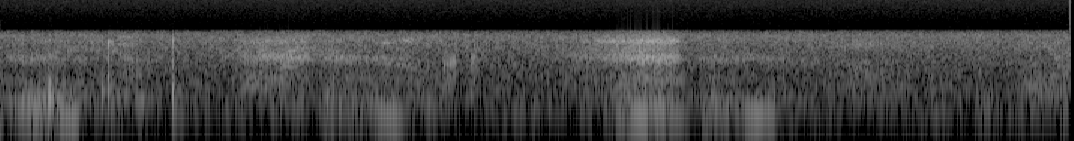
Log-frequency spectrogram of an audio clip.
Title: Snoring puppy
